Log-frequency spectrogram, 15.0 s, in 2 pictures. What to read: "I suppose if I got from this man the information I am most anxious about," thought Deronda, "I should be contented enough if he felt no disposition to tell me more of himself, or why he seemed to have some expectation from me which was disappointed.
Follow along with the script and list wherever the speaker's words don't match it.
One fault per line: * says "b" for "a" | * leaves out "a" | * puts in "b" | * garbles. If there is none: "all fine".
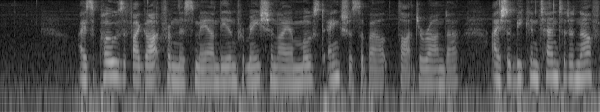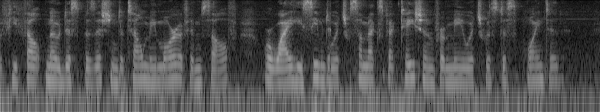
* says "which" for "have"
